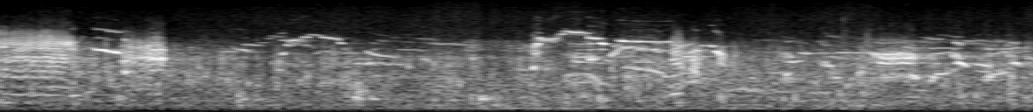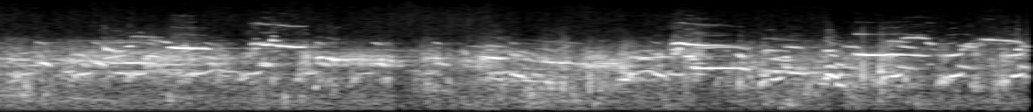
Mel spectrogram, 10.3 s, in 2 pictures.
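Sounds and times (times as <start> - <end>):
gulls squealing and yelping in a dense chorus: 0.0 - 10.3.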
